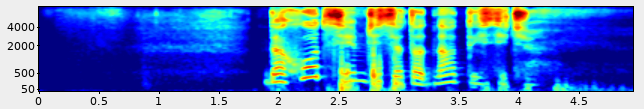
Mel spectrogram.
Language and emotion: Russian, sad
